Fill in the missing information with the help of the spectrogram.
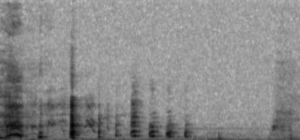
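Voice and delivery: high squealing laughter; high helpless laugh. Real, not acted. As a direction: burst into helpless giggles. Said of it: "can't do this with a straight face".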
